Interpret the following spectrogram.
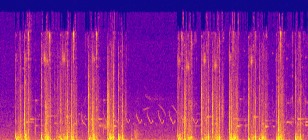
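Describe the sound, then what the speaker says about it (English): Pip's footsteps in the Paladins video game sound as crisp, rhythmic thumping steps in quick pairs, with a brief pause in the middle. Faint chirpy ambient calls sit in the background. "You hear those footsteps?"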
